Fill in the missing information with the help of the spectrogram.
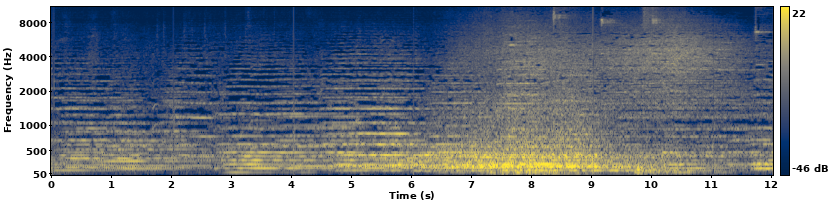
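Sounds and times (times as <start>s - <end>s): procession band with brass: 0.0s - 12.0s.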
